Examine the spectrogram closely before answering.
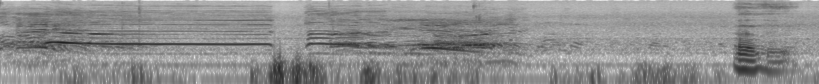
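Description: A man chants and recites loudly into a microphone, his voice carried over loudspeakers outdoors.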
